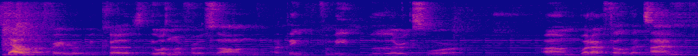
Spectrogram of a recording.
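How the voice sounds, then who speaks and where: Give me a young man with a low voice, chatting in an interview, music playing behind him. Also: steady tone, moderate pace, roomy sound. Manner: laughs often, repeats words while thinking. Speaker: musician guest. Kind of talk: casual interview chat.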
